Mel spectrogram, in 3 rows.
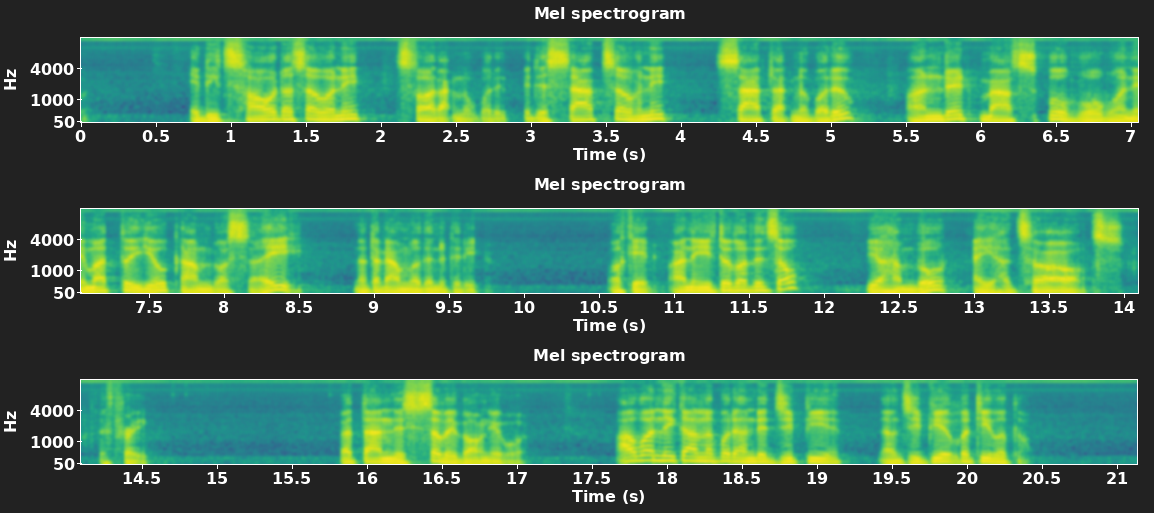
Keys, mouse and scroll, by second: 14.1 super+Return, 14.7-18.0 super+drag.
